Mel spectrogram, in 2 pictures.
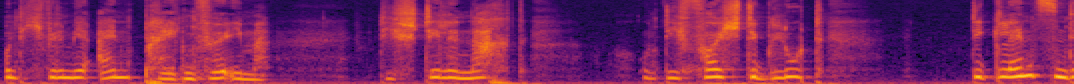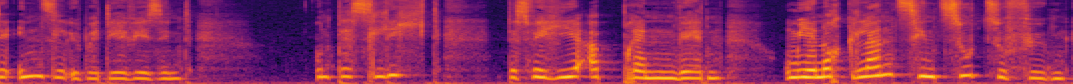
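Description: A devoted young woman in love speaks in a poetic radio play. Her high voice is soft and dreamy, with a solemn, lyrical delivery. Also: measured pace. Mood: tender, reverent.

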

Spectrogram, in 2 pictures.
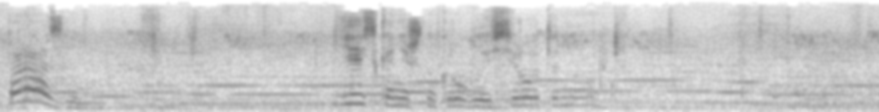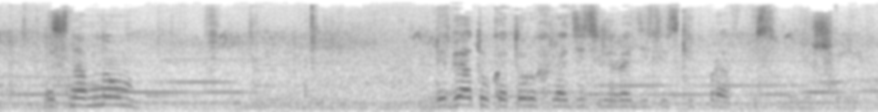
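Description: A woman's voice: on the high side, expressive, normal speed, long pauses, natural voice. An actress playing a caring, weary middle-aged woman who runs a children's home, conversational and earnest in a radio drama. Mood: friendly. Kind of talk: naturalistic Soviet radio drama acting. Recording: 1980s radio drama, prominent music behind.

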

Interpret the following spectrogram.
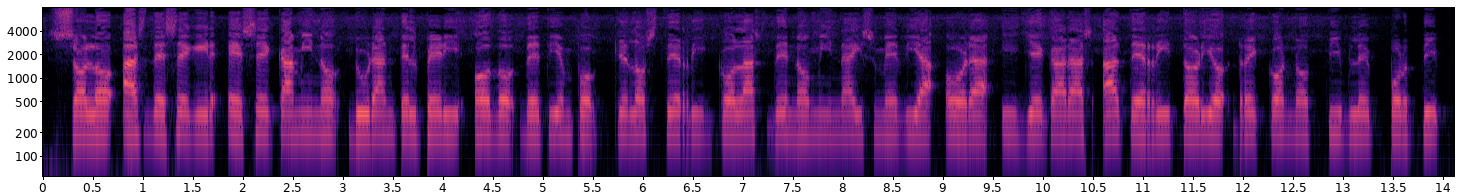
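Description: A man's voice: on the high side, monotone, slow, few pauses. A man playing a polite, emotionless Martian alien in a comic radio serial, speaking in a stilted, formal, literal way. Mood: flat, detached.

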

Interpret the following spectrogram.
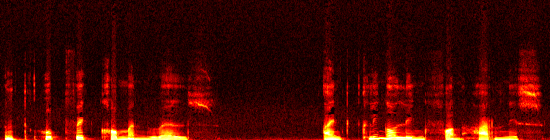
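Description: A man reciting an experimental poem slowly and deliberately, at times in a whisper. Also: a little high, darkish tone, low-quality recording. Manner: slow, deliberate, partly whispered. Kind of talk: poetry recitation.

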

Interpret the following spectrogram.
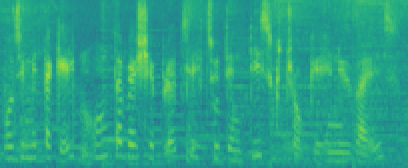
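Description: A woman's voice: medium pitch, expressive, normal speed, music in the background, natural voice. A woman playing an eager, chatty small-town caller to a night radio show in a radio drama, with an Austrian accent and a hesitant, confiding manner. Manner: hesitant, groping for words, confiding.

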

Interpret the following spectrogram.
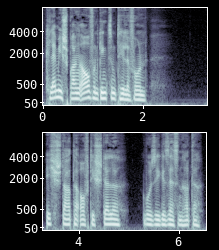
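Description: A man's voice: medium pitch, fairly even intonation, unhurried, no room sound, close to an everyday voice. An actor playing an unflappable small-town sheriff who tells his own story in an audio drama, dry, wry and understated. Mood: wry narration. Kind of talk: first-person narration and dialogue in audio drama.

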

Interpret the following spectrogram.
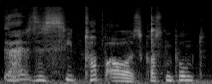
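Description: A man's voice: high voice, unhurried, a little hiss or hum. An actor playing an irritable, evasive married man who mutters terse asides in a naturalistic radio drama. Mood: irritated.

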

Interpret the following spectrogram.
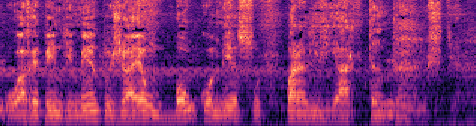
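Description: A man's voice: fairly low pitch, normal speed, a crowd in the background, lightly acted. An actor playing a compassionate, solemn spiritist leader in a radio drama, speaking like a fatherly preacher. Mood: gentle reproof. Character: compassionate, solemn male spiritist leader consoling lost souls. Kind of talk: radio drama acting, prayerful oratory. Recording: music behind the voice.

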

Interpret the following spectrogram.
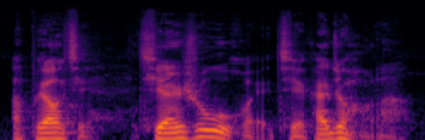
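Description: A man's voice: mid-range voice, lively intonation, rapid-fire, slightly rough. A man playing a modest, considerate male minor actor in an audio drama, speaking politely and mildly, a little hesitant.

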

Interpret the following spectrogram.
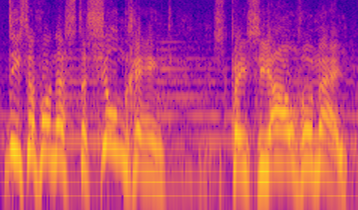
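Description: An actor playing a naive, stubborn, lovestruck village lad in a television drama, speaking simply and earnestly. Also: male voice, extremely high pitch, very animated, measured pace, soft background music, full character voice. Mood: proud, eager.

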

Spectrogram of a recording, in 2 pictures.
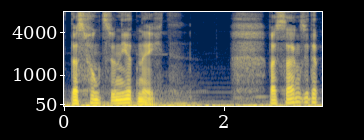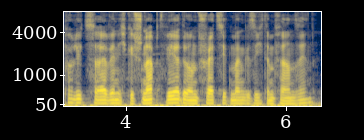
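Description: An actor playing a cool, calculating criminal on the run in a radio play, speaking tersely and with control. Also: male voice, fairly low pitch, moderate pace, close to an everyday voice. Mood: cold, commanding. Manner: terse, controlled, matter-of-fact.

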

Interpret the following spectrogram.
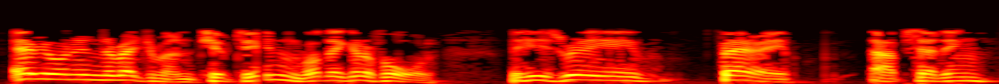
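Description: A man's voice: on the high side, lively intonation, fairly quick, husky, dry recording, narrow, tinny audio, voice pushed up. A man voicing a hesitant, mournful, genteel older police captain in an audiobook. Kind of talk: audiobook character acting.

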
